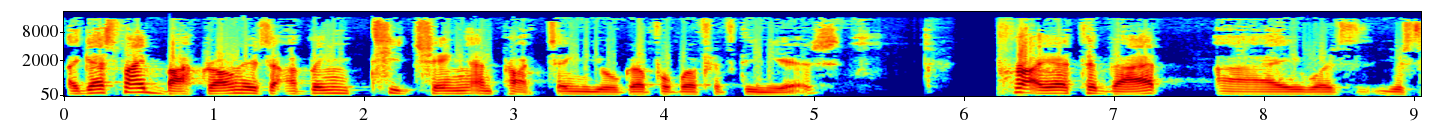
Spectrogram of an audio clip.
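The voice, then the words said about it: Trinidadian accent. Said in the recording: “listeners might realize I have a bit of an accent. ... I'm from Trinidad”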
